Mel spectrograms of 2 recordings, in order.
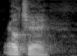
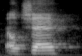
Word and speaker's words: Elche: And he's at, how do you pronounce that? Elche? – Elche. – Elche.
